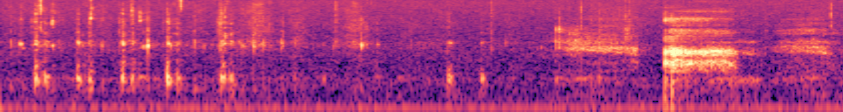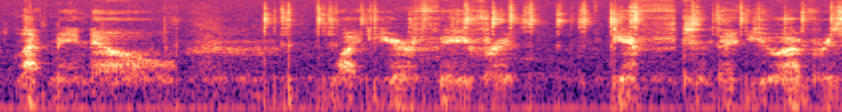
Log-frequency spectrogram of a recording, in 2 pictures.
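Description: Fingertips and nails tapping quickly on a glass snow globe, in a flurry of light clicks at the start and again through the last couple of seconds. Soft whispering comes in between.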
